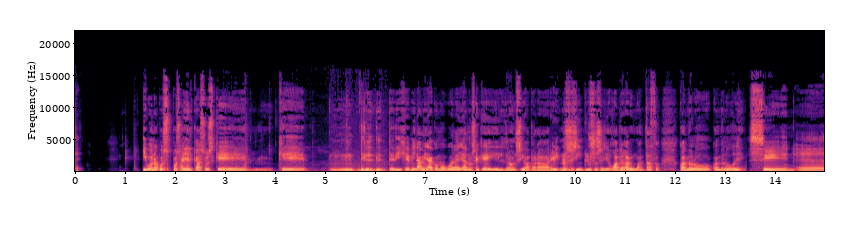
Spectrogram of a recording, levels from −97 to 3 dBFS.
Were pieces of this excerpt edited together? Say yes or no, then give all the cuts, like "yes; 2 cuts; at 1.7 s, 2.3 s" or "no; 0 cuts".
yes; 1 cut; at 13.4 s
